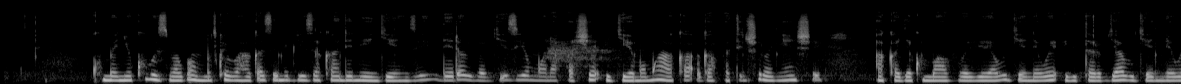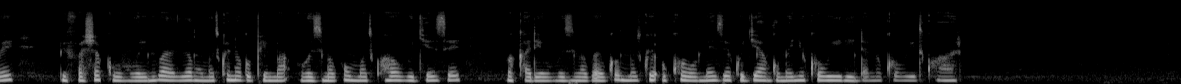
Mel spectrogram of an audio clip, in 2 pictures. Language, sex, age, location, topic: Kinyarwanda, female, 18-24, Kigali, health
